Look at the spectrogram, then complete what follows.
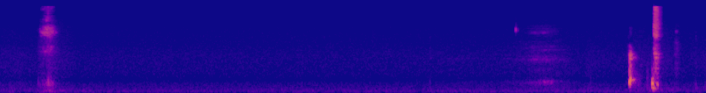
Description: I still have the cold. Lots of congestion and a big blow.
